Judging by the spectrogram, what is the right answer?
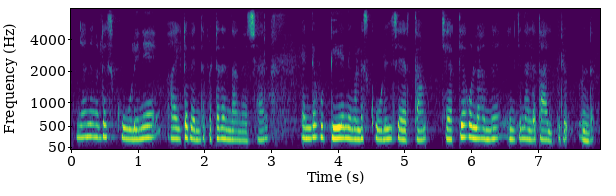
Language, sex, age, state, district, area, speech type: Malayalam, female, 18-30, Kerala, Thrissur, rural, spontaneous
